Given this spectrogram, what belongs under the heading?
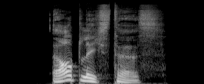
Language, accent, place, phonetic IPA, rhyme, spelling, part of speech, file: German, Germany, Berlin, [ˈœʁtlɪçstəs], -œʁtlɪçstəs, örtlichstes, adjective, De-örtlichstes.ogg
- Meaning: strong/mixed nominative/accusative neuter singular superlative degree of örtlich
